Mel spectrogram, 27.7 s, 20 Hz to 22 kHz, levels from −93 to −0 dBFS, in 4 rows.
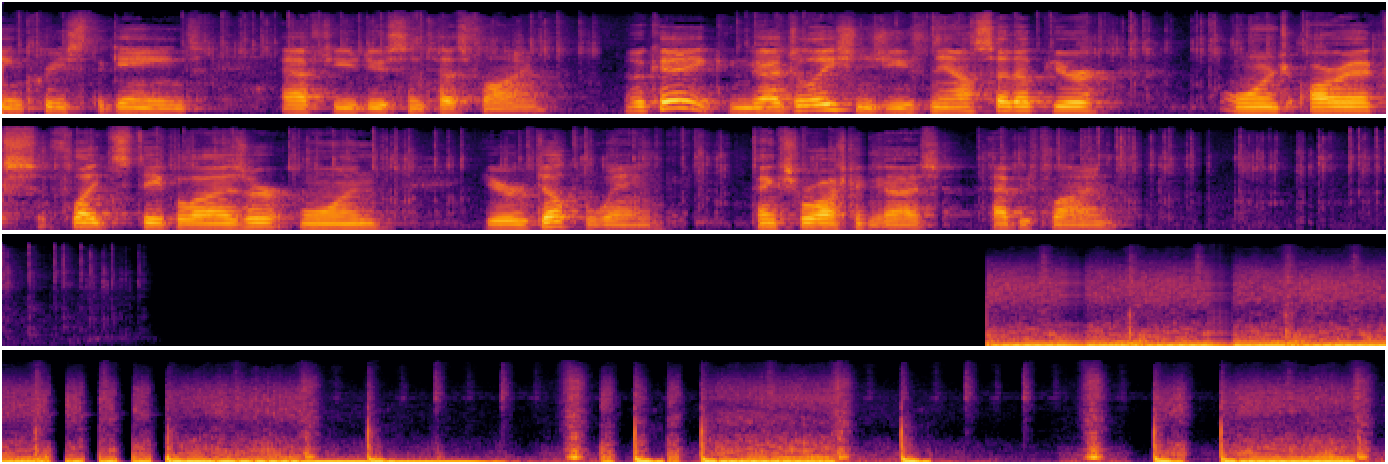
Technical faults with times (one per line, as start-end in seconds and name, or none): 10.13-14.98 repeated packet loss (robotic sound)
19.14-19.26 call audio freeze
19.86-20.00 call audio freeze
25.47-25.93 jitter buffer speed-up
